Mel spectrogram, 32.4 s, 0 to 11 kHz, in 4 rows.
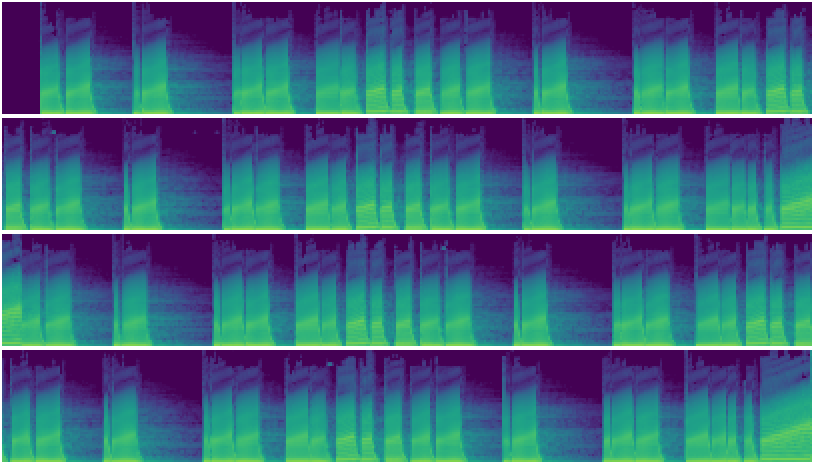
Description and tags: Zebra Ms20 filter very analog
Zebra can sound very analog.
Uhe, filter, ms20, zebra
